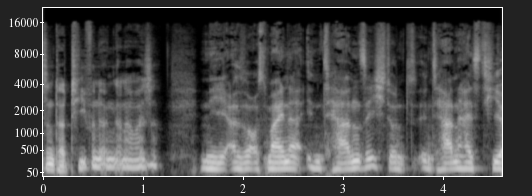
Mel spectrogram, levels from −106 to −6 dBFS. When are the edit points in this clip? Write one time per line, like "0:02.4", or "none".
none

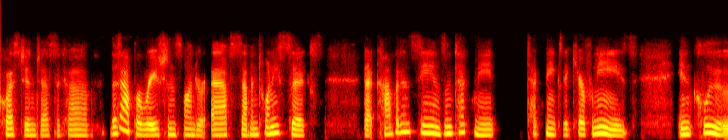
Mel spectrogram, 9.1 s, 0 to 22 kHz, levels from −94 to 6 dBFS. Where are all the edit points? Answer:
0:01.5
0:02.3
0:04.5
0:05.5
0:07.0
0:07.4

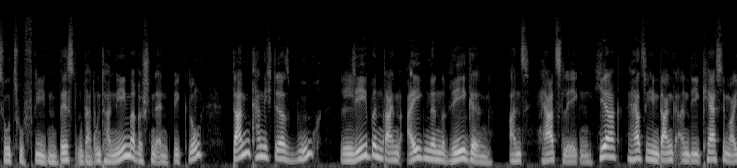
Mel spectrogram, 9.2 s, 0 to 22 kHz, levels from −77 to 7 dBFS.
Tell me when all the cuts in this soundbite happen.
0:01.2
0:04.8

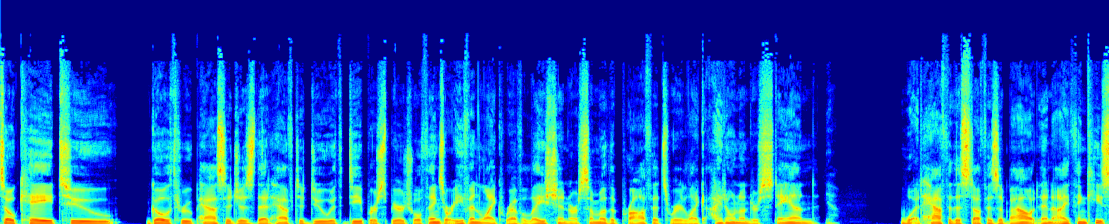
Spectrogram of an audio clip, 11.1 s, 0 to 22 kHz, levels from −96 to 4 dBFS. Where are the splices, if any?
none

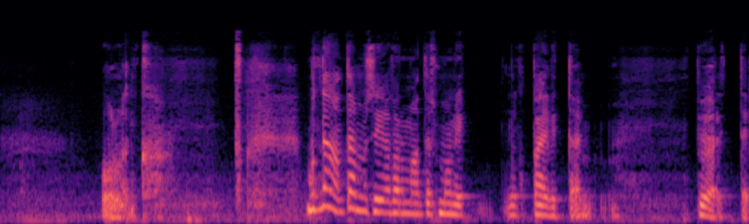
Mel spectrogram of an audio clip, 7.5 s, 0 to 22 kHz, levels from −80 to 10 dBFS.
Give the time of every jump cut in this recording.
0:03.9

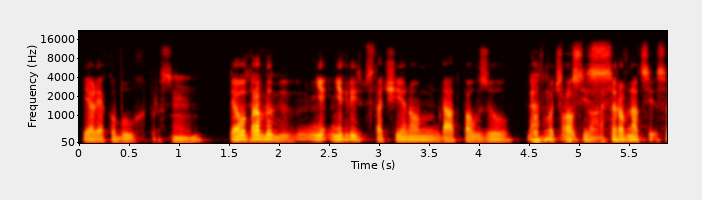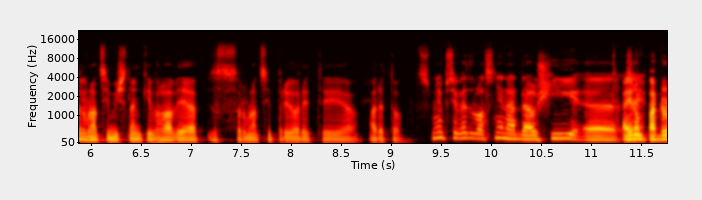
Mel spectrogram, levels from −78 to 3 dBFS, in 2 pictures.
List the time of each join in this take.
0:04.4
0:08.7
0:09.2

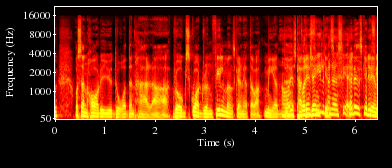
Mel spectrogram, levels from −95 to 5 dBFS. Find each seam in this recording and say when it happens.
none

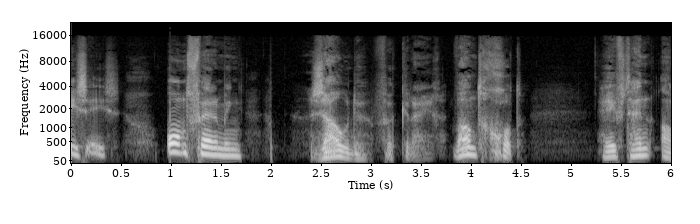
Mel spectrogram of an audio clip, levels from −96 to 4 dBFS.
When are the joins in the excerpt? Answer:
0:02.1
0:03.8

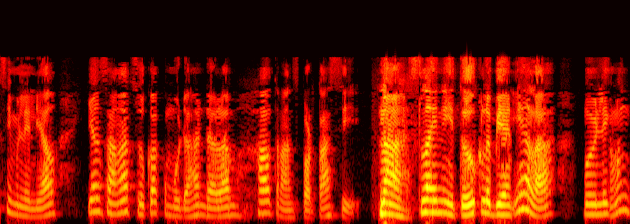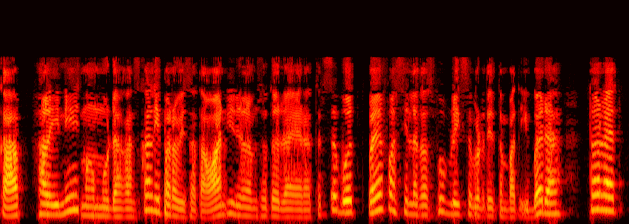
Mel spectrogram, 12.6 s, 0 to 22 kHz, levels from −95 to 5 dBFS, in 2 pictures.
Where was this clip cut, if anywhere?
0:03.7
0:05.1
0:06.1
0:06.6
0:07.1
0:08.6
0:09.9

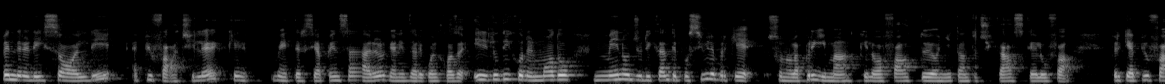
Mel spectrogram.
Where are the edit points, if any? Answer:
0:05.9

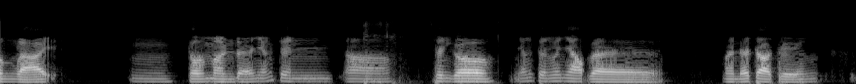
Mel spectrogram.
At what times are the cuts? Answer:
0:01.8
0:02.4
0:03.3
0:05.0
0:05.8

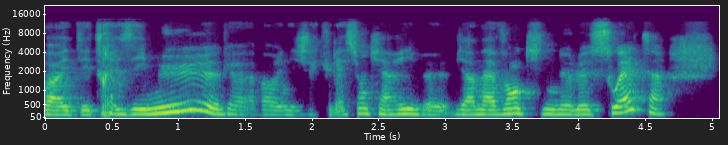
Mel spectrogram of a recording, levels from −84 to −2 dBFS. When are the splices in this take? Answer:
0:01.3

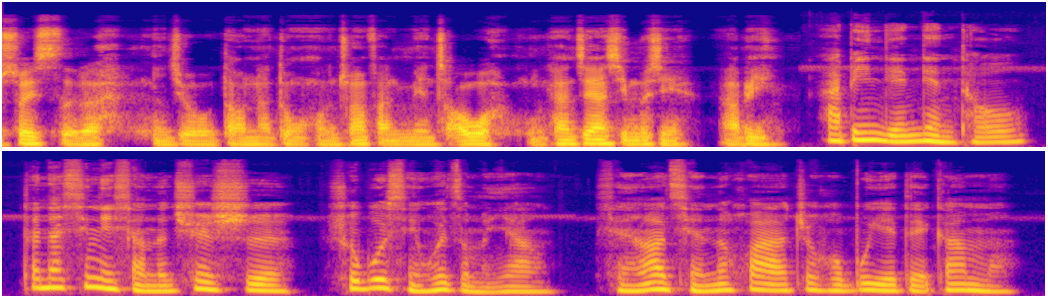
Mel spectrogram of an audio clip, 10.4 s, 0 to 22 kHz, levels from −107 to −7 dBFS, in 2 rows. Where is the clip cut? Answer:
0:04.0
0:05.2
0:06.8
0:08.1

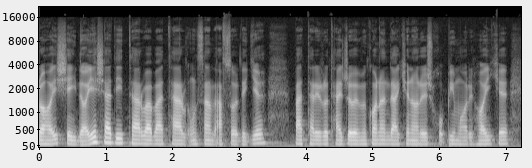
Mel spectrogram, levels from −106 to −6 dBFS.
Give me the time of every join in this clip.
0:02.2

